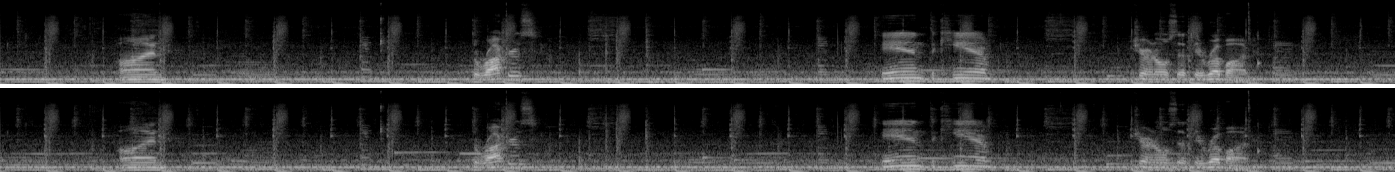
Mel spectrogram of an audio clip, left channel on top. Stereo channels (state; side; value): normal; both; correlation 0.82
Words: on the rockers and the cam journals that they rub on.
